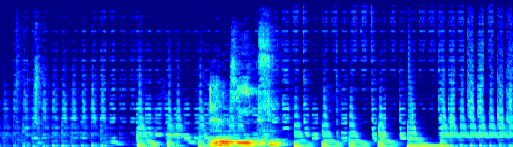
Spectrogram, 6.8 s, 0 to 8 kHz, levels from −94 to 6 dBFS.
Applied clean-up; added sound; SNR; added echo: classical method WPE with log-MMSE.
